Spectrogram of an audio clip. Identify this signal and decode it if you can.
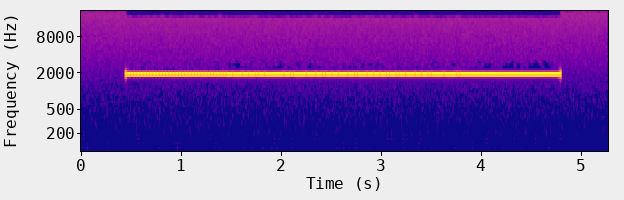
PSK31 (31.25 baud), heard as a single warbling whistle, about 1950 Hz.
